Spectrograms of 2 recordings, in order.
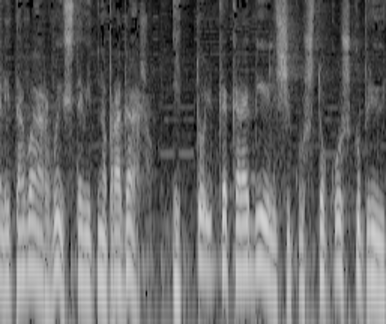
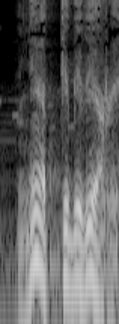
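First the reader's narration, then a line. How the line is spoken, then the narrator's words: Angry grumbling. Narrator (Russian): сердито проворчал корабельщик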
